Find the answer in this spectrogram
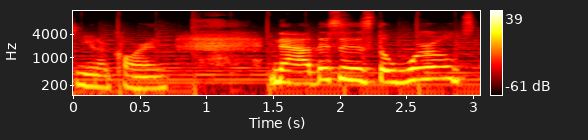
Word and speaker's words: Unikrn: the esports company unicorn spelt unicorn but i'm pretty sure it's pronounced unicorn now this is the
